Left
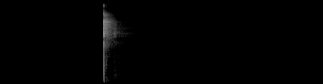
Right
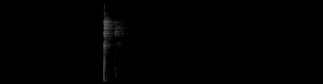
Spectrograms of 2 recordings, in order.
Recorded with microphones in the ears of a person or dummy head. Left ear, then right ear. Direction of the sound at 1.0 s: 60° left (ahead or behind).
